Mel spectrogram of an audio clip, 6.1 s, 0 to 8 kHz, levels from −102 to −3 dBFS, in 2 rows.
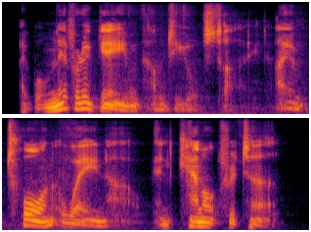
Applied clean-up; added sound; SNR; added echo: neural mask model DeepFilterNet 3.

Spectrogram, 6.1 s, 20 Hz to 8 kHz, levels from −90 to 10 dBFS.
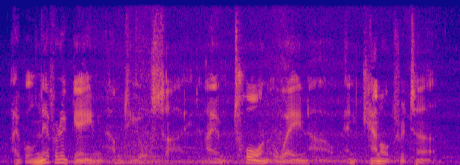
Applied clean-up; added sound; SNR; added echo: none; Train; 12 dB; none.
